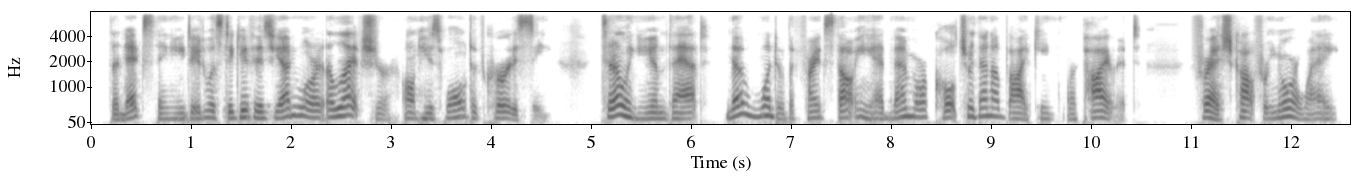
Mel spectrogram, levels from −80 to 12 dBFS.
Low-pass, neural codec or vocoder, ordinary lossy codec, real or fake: 7.2 kHz; codec, 16 kHz, 1 kbps, FreqCodec, larger model; AAC, 48 kbps; fake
